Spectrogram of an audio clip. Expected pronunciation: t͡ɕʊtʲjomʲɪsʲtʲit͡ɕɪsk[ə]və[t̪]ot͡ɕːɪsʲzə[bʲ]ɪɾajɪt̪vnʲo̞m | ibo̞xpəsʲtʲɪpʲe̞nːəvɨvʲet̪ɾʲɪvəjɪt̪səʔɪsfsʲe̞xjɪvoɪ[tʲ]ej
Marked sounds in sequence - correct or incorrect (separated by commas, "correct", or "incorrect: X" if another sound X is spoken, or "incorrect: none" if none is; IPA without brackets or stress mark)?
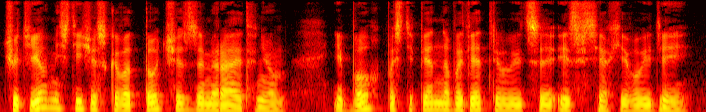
correct, correct, incorrect: mʲ, incorrect: dʲ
